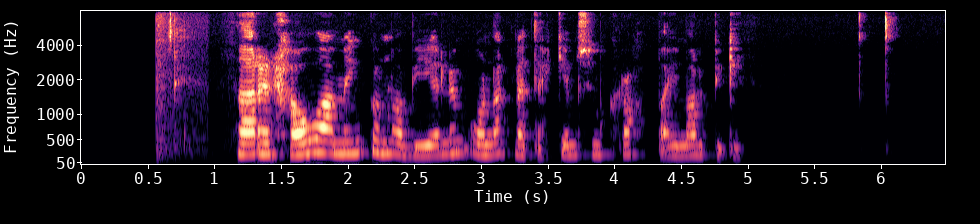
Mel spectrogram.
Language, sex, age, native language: Icelandic, female, 50-59, Icelandic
